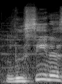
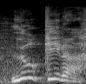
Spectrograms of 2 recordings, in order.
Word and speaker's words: Lucina: and off one because in Japan Lucina lucina's name for some reason is pronounced lukina that I've made references to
